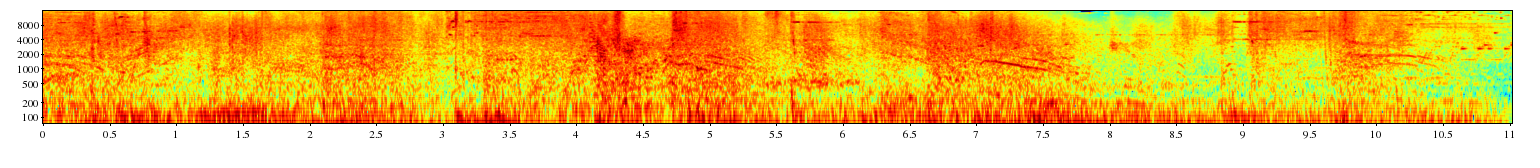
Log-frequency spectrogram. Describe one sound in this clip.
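Magical blasts and clashing hits crackle and boom in a fast, busy battle.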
